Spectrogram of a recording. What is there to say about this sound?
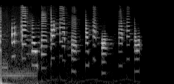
sonokids-omni 20
abstract, analog, analogue, beep, bleep, cartoon, comedy, electro, electronic, filter, fun, funny, fx, game, happy-new-ears, lol, moog, ridicule, sonokids-omni, sound-effect, soundesign, speech, strange, synth, synthesizer, toy, weird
